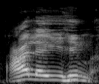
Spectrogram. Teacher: عین ادا کہاں سے کرنی ہے؟ حلق سے، عین علیہم، حلق سے ادا ہوگا، عین علیہم۔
